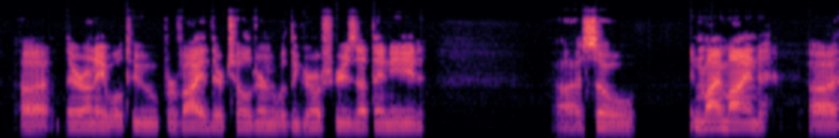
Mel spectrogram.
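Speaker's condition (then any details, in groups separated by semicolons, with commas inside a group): No condition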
